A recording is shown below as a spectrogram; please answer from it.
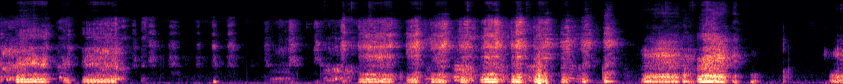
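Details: Two Shiba Inu puppies growling at a breeder in the Netherlands; deep growl bursts open and close the passage, with a noisier, higher scuffling stretch of play sounds in between.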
